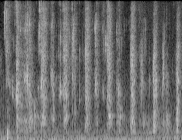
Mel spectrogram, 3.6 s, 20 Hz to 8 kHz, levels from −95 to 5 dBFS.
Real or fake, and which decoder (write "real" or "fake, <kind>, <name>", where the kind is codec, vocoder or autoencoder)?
real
